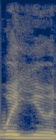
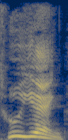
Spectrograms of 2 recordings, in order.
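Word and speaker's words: Huyang: That's not We It's not Wei Yun. It's It's Hu Yang.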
